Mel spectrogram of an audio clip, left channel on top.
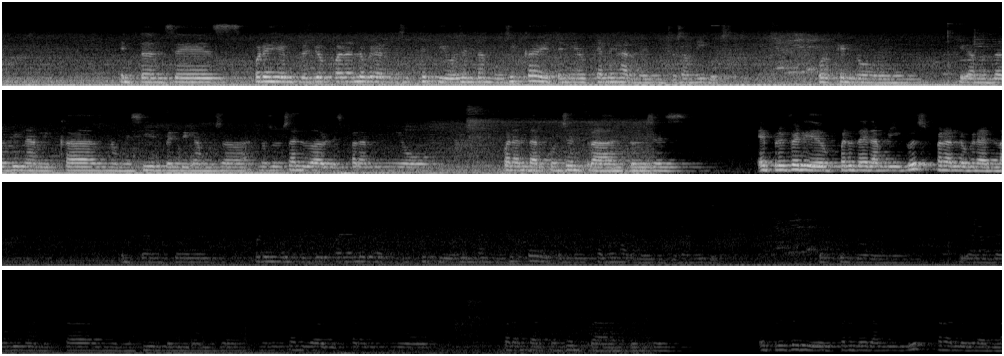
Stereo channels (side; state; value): right; quieter; 29.3 dB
